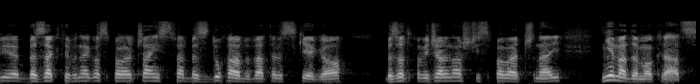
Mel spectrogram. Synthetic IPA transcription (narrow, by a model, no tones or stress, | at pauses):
vjɛbɛzakt̪ɘvnɛɡɔspɔwɛt͡ʂɛj̃st̪fabɛzd̪uxaɔbɘvat̪ɛlskʲɛɡɔ | bɛzɔt̪pɔvʲjed͡ʑalnɔɕt͡ɕispɔwɛt͡ʂnɛj | ɲɛmad̪ɛmɔkɾa̰t̪sʲ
